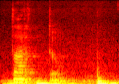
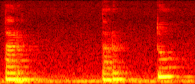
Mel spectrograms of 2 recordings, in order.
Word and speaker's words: Tartu: Tartu. Yeah, Tartu. Mm. So I received a comment who said that Tartu, this Estonian second biggest city, sounds like it has two T's, so double T. Like Tartu Tartu.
